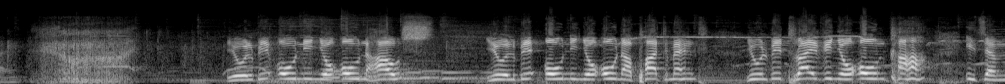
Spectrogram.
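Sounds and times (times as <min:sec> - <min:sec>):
soft backing music: 0:00.0 - 0:10.0.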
